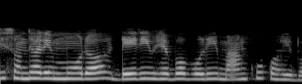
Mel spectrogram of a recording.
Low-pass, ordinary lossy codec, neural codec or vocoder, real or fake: 5.4 kHz; none; none; real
